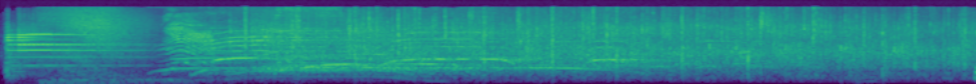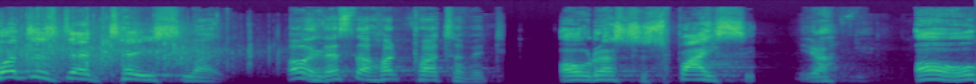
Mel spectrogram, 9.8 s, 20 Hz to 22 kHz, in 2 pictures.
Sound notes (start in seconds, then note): 0.0 ding indicating correct answer; 0.8 cheering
